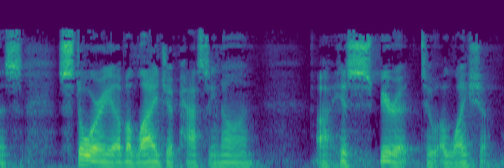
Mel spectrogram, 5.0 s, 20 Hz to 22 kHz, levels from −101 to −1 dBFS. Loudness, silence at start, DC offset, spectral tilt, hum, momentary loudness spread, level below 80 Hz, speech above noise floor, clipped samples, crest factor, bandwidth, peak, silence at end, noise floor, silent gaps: -30 LUFS; 0 s; under 0.1%; -3 dB/octave; none; 12 LU; -52 dBFS; 34 dB; under 0.1%; 20 dB; 10.5 kHz; -10 dBFS; 0.05 s; -64 dBFS; none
